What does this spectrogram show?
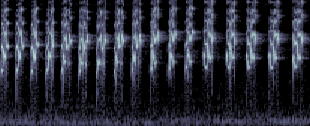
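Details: Lovebird, a fighter bird, calling a rival: rapid series of harsh, high chirping notes, about five per second, steady and loud throughout.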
